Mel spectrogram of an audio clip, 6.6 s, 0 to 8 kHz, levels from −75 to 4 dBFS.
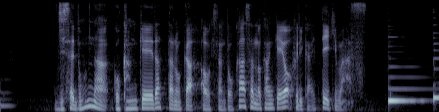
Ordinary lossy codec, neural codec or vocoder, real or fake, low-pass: none; none; real; 7.2 kHz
